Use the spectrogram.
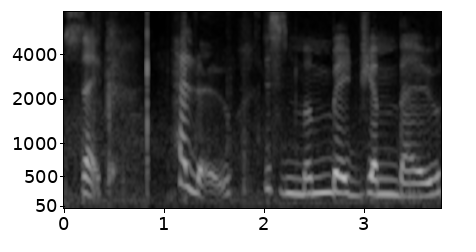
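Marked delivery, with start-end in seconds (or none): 1.1-3.8 put-on British English accent. Describing a YouTuber who speaks British, the speaker does a Mumbo Jumbo English accent. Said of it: "It's an English accent".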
